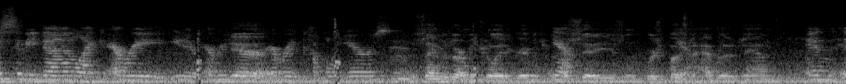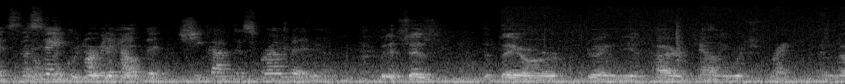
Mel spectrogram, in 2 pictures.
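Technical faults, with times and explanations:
1.95 to 2.02 s, 3.33 to 3.40 s and 4.72 to 4.79 s, broken MP3 bit reservoir: each of these three short glitches lasts about 70 ms, and the sound lurches forward and breaks into a brief chirp, burst of noise or short hole before settling. The likely cause is missing frames in an MP3 stream, at 26.1 ms per frame, where the following frames reach back into the reservoir for borrowed data and decode bytes belonging to another frame.
13.46 s to the end, low bit depth without dither: from here quiet sounds turn grainy, with a rough distortion that tracks the level and texture of the sound and sits roughly 30 dB below it. The likely cause is requantisation to 7 bits by plain rounding with no dither, so the error stays correlated with the signal instead of becoming a steady hiss.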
